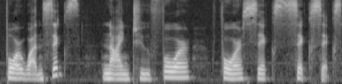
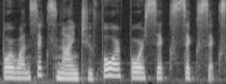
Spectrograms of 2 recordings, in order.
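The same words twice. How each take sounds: First: The number is said slowly. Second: The number is said at normal speed.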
